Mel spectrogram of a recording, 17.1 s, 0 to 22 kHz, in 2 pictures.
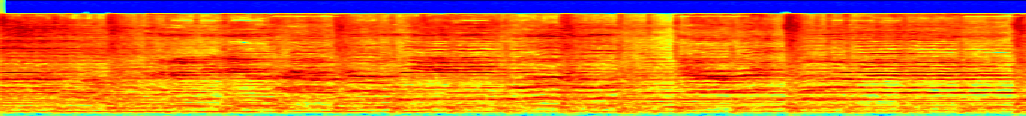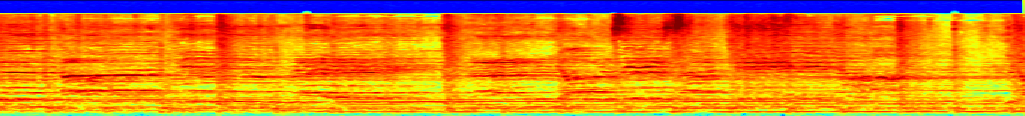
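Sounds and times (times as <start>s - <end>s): drums: 0.0s - 17.0s
keyboard: 0.0s - 17.0s
singers in harmony: 0.0s - 17.0s.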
